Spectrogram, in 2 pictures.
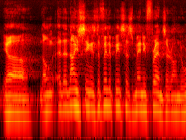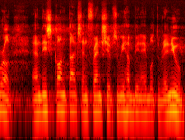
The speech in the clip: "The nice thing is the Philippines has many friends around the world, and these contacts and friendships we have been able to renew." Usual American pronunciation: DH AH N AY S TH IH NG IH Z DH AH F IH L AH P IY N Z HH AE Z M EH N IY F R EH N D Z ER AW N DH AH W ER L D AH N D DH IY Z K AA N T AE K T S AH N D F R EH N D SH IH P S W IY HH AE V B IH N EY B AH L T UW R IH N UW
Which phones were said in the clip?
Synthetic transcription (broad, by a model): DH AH N AY S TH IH NG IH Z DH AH F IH L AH P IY N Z HH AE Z M EH N IY F R EH N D S ER AW N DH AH W ER L D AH N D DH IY S K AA N T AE K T S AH N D F R EH N D SH IH P S W IY HH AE V B IH N EY B AH L T UW R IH N UW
